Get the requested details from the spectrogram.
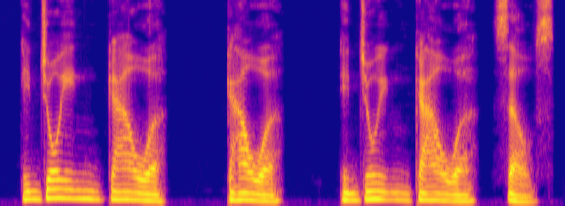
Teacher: I think in the British accent, the letter G does like to jump over to the next word.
